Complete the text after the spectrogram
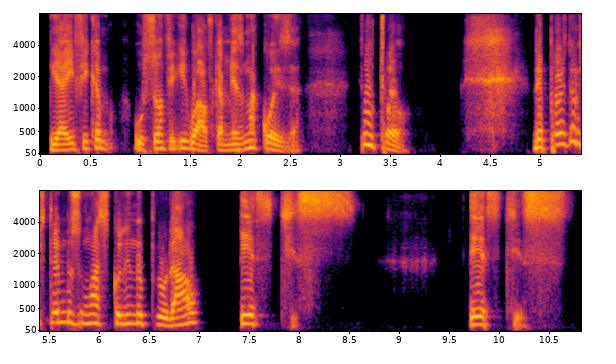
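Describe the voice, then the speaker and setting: Man, teacher, slow and patient, repeats words, dry close sound. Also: on the high side, gravelly, no echo. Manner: patient, drills pronunciations by repeating them; jokes lightly with students. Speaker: Greek teacher. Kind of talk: online lecture. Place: home office.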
